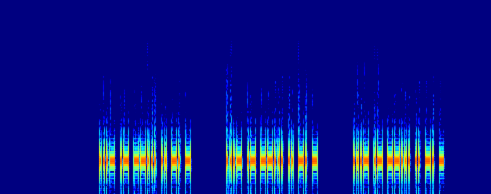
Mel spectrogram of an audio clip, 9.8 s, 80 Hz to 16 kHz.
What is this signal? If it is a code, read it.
Morse code, heard as a keyed tone, about 36 wpm, 700 Hz. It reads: VA7INT VA7INT VA7INT
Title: DXCC-100 Call Signs - 6 Characters - Repeated 3x - 35wpm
